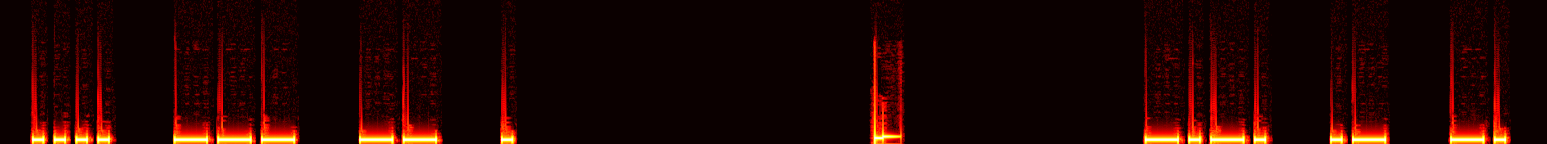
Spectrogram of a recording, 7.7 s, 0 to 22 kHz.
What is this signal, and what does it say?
Morse code, heard as a keyed tone, about 22 wpm, spaced as for 16 wpm, 690 Hz. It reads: HOME CAN
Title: 2x Character Spacing - Top 200 Words - 22wpm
